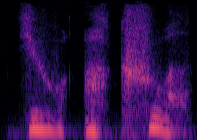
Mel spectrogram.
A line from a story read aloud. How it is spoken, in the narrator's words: she whispered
